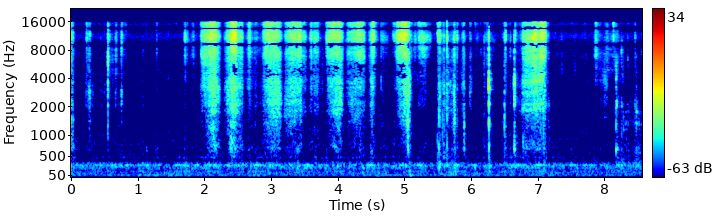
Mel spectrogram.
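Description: Faint scraping and rubbing of a stack of trading cards being shifted through the fingers, in a handful of short strokes over a low room hum.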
